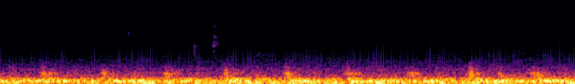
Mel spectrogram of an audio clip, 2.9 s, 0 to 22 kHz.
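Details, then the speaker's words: Car with 57,000 km, driven slowly at about 20–30 km/h: regular clunks about three per second over low road rumble, pacing with wheel speed, from a front wheel shifting on loose lug nuts. "anh em nghe kỹ lại lần nữa nè thấy chưa nó kêu dã man luôn"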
